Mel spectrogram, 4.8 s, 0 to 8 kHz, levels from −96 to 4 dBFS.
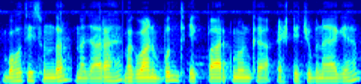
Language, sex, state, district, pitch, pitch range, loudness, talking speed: Hindi, male, Uttar Pradesh, Varanasi, 130 Hz, 125-135 Hz, -36 LUFS, 185 wpm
